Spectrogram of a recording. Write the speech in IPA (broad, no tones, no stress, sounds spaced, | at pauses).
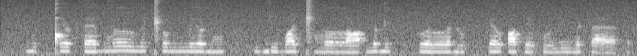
b ɪ t ǃ ɪ ʊ̯ ʈʰ ɛ b æ̤ lː ṳ ɪ̯ ǁ ʊ mː ɪ ʊ̯ ɖ æ̤ kː i̤ ɡ i b ɑ ɪ̯ ǁ ɑ̤ lː ɑ ʔ i̤ ʊ̯ ɖ i kː ʊ lː ʌ ɖ u kː ɛ ʊ̯ ʔ ɑ t ɪ f u nː ṳ ɪ̯ ʈ æ t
